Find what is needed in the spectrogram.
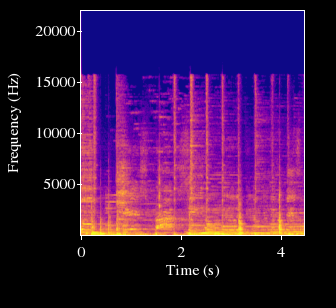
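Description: Drum kit played in a live band: quick, steady stick hits on snare, toms and cymbals over the band's bass and other instruments, with a brief softer moment about halfway through.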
